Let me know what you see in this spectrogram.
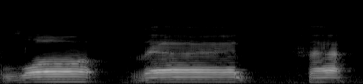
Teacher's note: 13 নম্বর মাখরাজ জিহ্বার আগা সামনের উপরে দুই দাঁতের আগার সাথে লাগিয়ে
